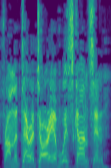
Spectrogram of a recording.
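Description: A man voicing a gruff, irascible colonel with a rasping, indignant bark. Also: high voice, lively intonation, moderate pace, bright, forceful tone, no echo, pitched above the performer's own voice, heavily acted. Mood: angry, scolding. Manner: barking, indignant, blustering. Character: gruff irascible American colonel, grizzled veteran.

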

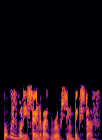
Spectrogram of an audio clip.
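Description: A man voicing an earnest, sharp-witted young girl witch, in a raised, eager voice. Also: a little high, wildly swooping pitch, fairly quick, breathy edge, no room sound, voice pushed up, full character voice. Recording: tinny, phone-like lo-fi audio.

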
